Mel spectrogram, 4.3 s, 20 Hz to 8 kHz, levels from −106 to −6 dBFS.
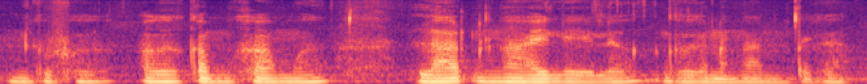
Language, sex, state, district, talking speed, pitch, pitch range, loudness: Wancho, male, Arunachal Pradesh, Longding, 125 wpm, 120 Hz, 115-125 Hz, -17 LUFS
